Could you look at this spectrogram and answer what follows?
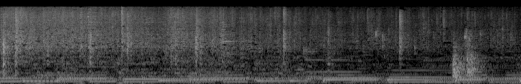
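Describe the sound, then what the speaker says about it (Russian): Pork and carrots fry in very hot oil and are stirred, giving a loud, dense sizzle. Quick scraping strokes break through repeatedly over a steady tonal hum. No one talks. "поскольку масло у нас раскалено чтобы вот это мясо проваривалось. Можно сразу же добавить морковь. Также перемешиваем."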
